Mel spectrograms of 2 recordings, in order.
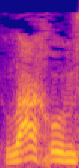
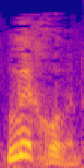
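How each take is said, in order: First: The first vowel is a full open a. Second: The first vowel is a short reduced e. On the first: The speaker calls it wrong. "don't say lachulin" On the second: The speaker calls it right. "say lichulin"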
